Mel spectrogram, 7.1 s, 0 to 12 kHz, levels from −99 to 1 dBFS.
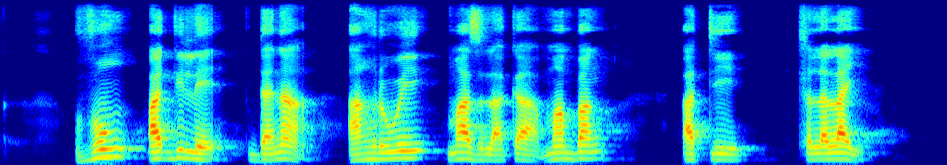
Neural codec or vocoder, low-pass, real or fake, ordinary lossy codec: codec, 24 kHz, 1.2 kbps, DualCodec; 10.8 kHz; fake; Opus, 64 kbps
